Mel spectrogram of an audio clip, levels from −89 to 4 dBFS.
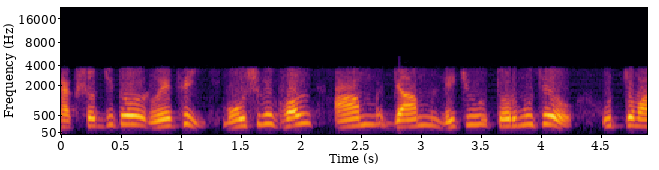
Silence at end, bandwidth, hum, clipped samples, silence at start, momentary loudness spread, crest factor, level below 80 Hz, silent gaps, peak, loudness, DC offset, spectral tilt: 0 s; 3.7 kHz; none; under 0.1%; 0 s; 11 LU; 16 dB; -80 dBFS; none; -2 dBFS; -18 LUFS; under 0.1%; -4.5 dB/octave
